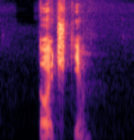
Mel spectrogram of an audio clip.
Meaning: inflection of то́чка (tóčka): 1. genitive singular 2. nominative/accusative plural
- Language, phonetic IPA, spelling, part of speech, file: Russian, [ˈtot͡ɕkʲɪ], точки, noun, Ru-точки.ogg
